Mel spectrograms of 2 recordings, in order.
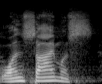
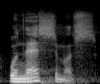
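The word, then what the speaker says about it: Onesimus: 구글에서 찾아보니까 원사이머스 그렇게 발음하고, 그런데 정통한 사람의 소식에 의하면 오네시머스 그렇게 발음한대요.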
